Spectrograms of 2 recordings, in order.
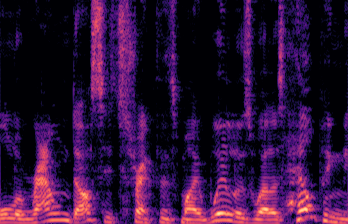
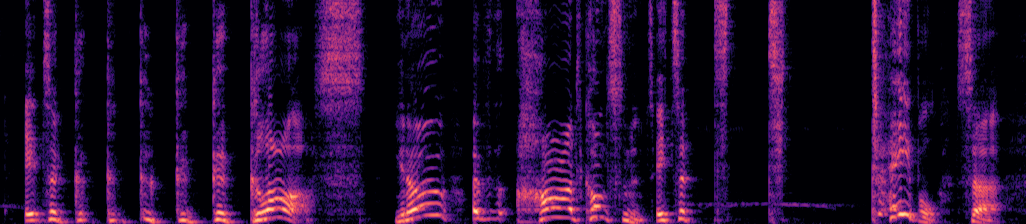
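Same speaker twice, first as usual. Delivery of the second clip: slower put-on stutter on hard consonants; 10 semitones higher than usual. Showing how stuttering really works, stuttering on hard consonants. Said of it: "you choke on hard consonants".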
